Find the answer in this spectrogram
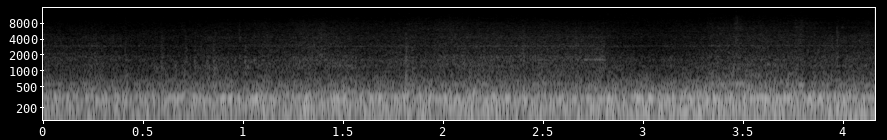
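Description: Mercedes-Benz car driving along: a steady low engine and road rumble with a faint hiss.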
